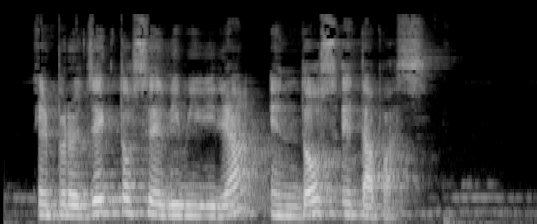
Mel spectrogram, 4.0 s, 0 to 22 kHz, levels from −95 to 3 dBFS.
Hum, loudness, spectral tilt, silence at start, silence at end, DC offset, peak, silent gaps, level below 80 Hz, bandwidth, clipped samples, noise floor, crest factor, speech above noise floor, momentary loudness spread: none; -20 LUFS; -5 dB/octave; 0.3 s; 0.85 s; under 0.1%; -2 dBFS; none; -56 dBFS; 16.5 kHz; under 0.1%; -51 dBFS; 18 dB; 32 dB; 10 LU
